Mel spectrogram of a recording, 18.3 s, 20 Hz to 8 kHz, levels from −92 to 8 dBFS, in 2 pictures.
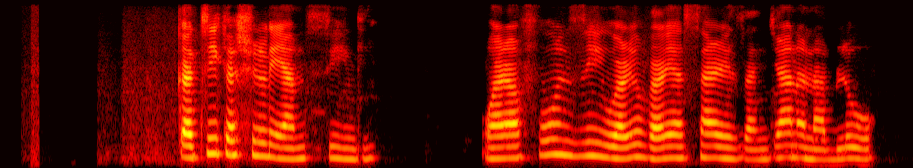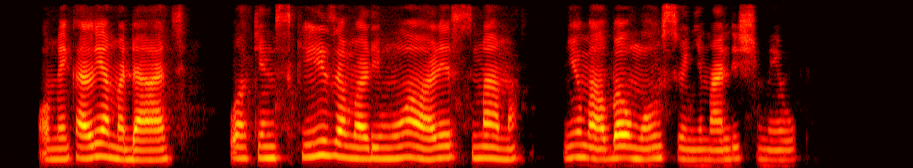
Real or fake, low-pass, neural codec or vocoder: fake; 7.2 kHz; codec, 16 kHz, 6 kbps, DAC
